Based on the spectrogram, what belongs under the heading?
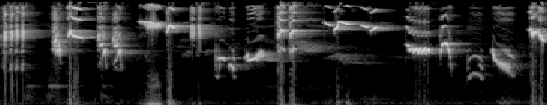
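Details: Male orange-headed thrush from Indonesia in full 'ngeplong' song, used to prompt silent thrushes to sing: rapid varied phrases of high chirps, sharp slurred whistles and short rising notes, with brief pauses between bursts.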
